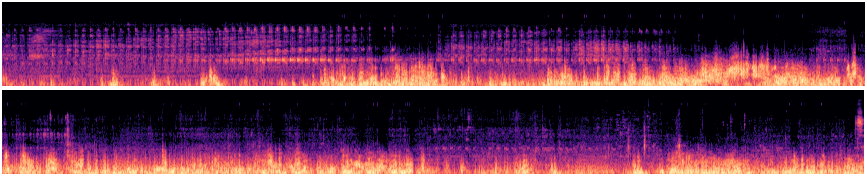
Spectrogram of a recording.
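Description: Gusty wind noise on the microphone, loud and uneven, easing briefly at the start and again near the end.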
